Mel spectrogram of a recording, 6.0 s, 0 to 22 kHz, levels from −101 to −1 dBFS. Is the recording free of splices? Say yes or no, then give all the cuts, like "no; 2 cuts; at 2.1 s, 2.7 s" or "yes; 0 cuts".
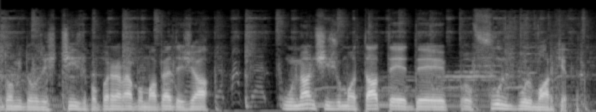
yes; 0 cuts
